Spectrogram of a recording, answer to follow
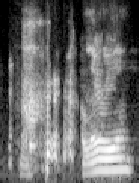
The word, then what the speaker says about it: Alaria: Blake Ari Arya hilarious that's like malaria but without the m alaria and leobard and with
